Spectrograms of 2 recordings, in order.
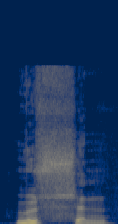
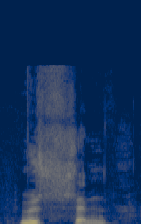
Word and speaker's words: müssen: M-U umlaut, put the two dots over the U, which gives you the Ü sound, where you have to whistle the E. Müssen, müssen.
